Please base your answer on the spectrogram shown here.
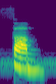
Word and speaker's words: femme: On écrit femum mais on prononce femme avec un a.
